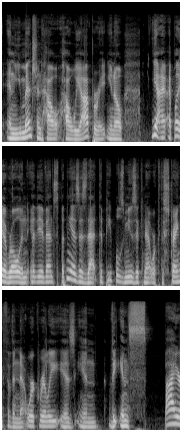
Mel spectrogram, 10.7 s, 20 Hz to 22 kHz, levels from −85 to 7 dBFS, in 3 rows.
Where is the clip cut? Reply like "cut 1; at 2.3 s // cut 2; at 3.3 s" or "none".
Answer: cut 1; at 4.2 s // cut 2; at 4.8 s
